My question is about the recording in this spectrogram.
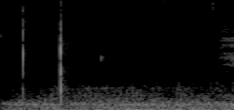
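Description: Quiet room tone with a faint steady hum, broken by two small sharp clicks in the first second.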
